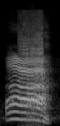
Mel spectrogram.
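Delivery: high, loud cry of recognition; excited yell. Retold or imitated. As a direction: burst out with a delighted "ah". Acted cry on finding fellow Australian.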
